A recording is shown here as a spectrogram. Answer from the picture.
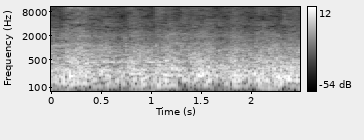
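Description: Steady rumbling background noise of a busy gym, with no distinct clank or impact from the weights.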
